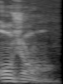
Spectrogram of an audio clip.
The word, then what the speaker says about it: Angeron: That's how he says his name. No, he doesn't. I met the man with his son at Pluckers at the Hudco Hat Party, and he said Angeron.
